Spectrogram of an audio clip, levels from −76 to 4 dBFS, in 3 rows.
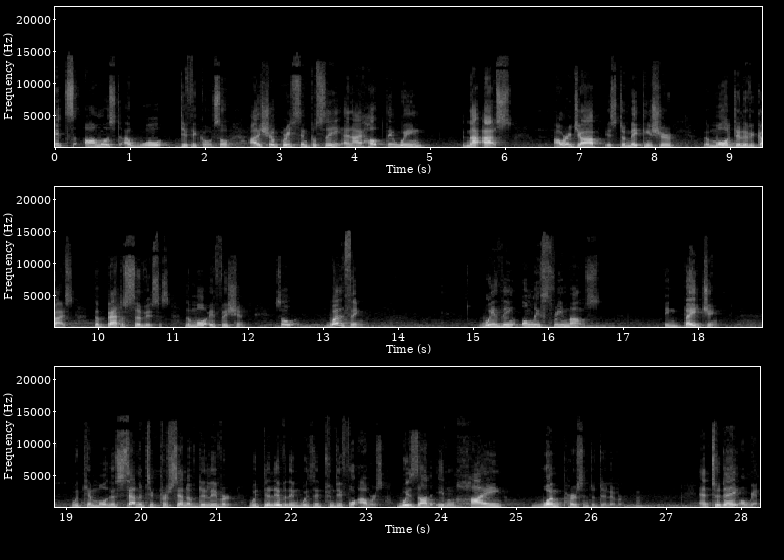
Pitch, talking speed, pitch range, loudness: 190 Hz, 140 wpm, 155-225 Hz, -23 LUFS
